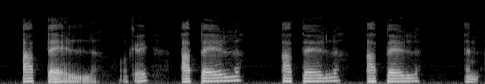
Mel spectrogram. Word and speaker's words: appel: form Double L so when you get this a vowel and then you get a double consonant and well they are the same then it does change the pronunciation of uh you tend to pronounce it like e e really open that's the reason why you pronounce it app Appel okay Appel Appel Appel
